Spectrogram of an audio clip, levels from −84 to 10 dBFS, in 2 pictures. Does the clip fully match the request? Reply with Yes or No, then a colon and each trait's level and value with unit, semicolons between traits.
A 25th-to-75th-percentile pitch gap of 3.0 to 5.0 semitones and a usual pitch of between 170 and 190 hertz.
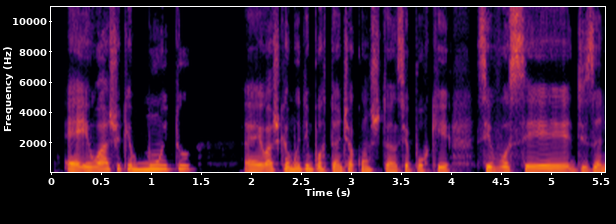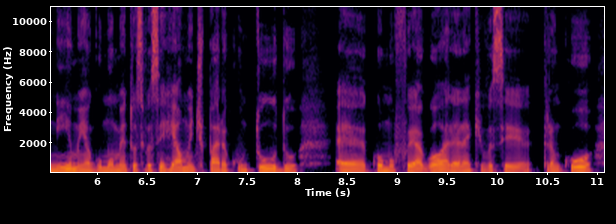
Yes: average, 4.2 semitones; medium, 185 Hz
